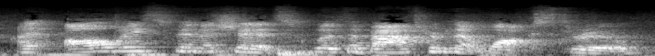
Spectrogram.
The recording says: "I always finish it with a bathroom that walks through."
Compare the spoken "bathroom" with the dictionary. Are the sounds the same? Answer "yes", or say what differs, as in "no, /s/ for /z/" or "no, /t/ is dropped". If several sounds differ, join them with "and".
yes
